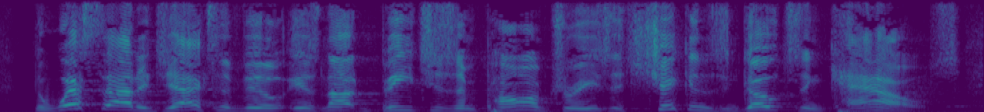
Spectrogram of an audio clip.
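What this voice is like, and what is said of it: Country Southern accent. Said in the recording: “You sure is country. ... my accent ... where'd you get your accent from? Florida, the west side of Jacksonville.”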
